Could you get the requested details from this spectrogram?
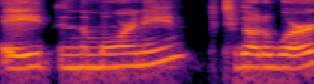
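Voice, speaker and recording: A woman with a normal speaking voice and an American accent, medium pitch, moderate pace, fairly even intonation, dry and close with no echo, over a quiet background. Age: 60s. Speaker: artist. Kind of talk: interview conversation. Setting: outdoors on a street.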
